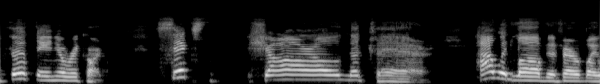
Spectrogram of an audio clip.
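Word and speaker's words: Charles Leclerc: his name is charles the s is silent look at claire the c is silent leclair and it's a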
